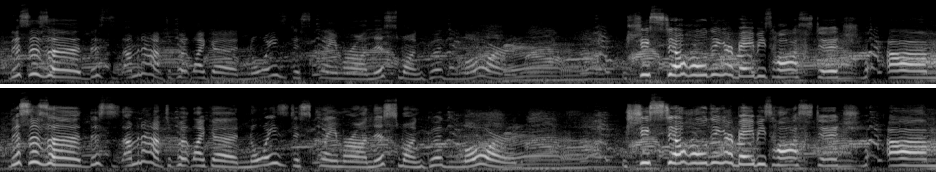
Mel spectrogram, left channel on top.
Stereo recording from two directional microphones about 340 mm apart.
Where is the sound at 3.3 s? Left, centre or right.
Centre.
